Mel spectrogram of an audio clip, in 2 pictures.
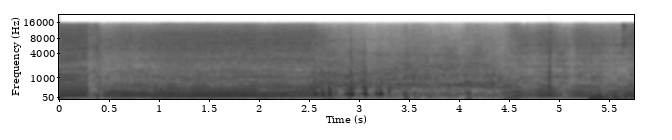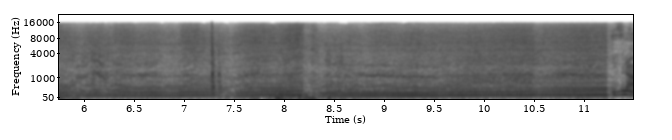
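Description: A race car engine in the Grid racing video game revs hard and steadily near at hand, with rising and falling pitch as it shifts gears and accelerates, plus brief tire scrubbing, with no talk.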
